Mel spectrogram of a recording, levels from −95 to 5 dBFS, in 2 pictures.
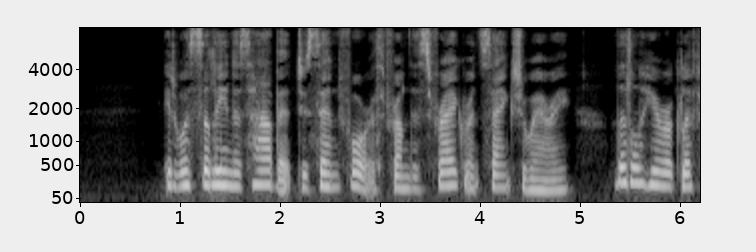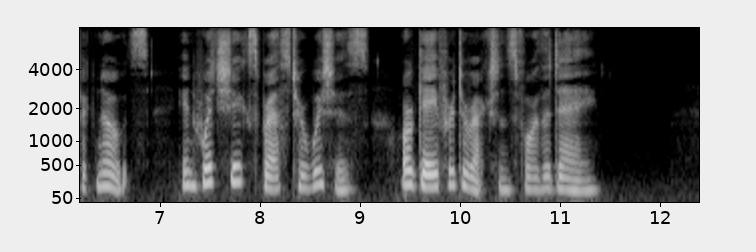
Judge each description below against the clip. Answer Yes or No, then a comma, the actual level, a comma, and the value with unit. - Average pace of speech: No, slow, 130 wpm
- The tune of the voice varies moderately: Yes, average, 4.5 semitones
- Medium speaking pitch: Yes, medium, 180 Hz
